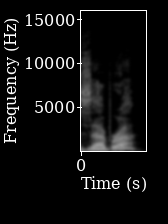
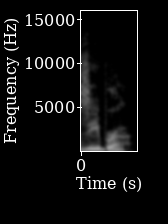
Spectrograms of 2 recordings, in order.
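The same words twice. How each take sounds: First: It is said with a British English pronunciation. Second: It is said with a North American pronunciation. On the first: "So many Englishes call this a zebra" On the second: "in North America we call it a zebra"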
